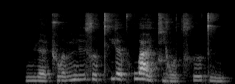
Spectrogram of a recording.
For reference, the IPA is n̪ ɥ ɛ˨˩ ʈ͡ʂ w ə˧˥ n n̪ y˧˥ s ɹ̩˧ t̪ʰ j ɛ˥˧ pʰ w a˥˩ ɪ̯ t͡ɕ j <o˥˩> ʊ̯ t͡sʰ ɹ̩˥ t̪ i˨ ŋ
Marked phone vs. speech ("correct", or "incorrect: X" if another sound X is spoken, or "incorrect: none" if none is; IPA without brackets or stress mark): incorrect: o˨˩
